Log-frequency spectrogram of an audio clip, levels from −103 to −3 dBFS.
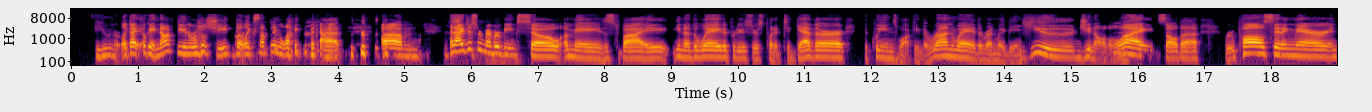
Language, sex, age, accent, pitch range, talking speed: English, female, 20-39, American, 150-195 Hz, 155 wpm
